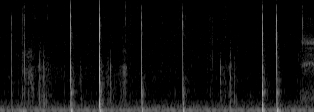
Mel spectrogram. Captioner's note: tapping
